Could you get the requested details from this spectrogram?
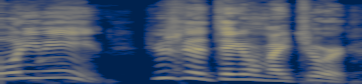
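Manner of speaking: high-pitched baffled protest; acting out a stunned objection; indignant disbelief. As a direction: question it in rising disbelief. Acted protest at losing tour.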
